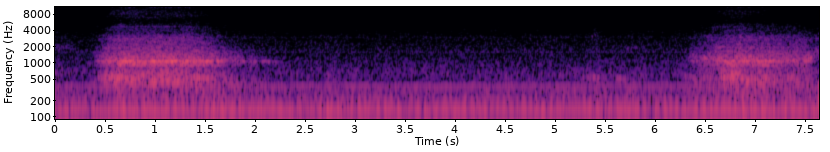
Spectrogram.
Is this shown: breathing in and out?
yes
